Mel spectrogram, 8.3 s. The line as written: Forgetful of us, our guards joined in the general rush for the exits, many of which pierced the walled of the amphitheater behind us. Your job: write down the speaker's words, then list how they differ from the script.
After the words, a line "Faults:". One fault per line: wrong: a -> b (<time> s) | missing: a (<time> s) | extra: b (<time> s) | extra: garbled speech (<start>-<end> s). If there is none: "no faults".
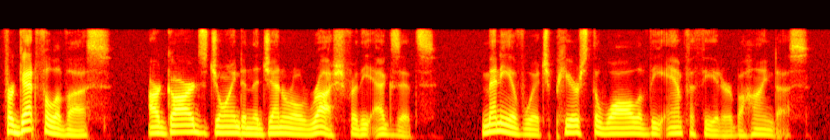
Forgetful of us, our guards joined in the general rush for the exits, many of which pierced the wall of the amphitheater behind us.
Faults:
wrong: walled -> wall (6.0 s)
